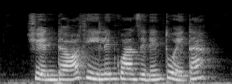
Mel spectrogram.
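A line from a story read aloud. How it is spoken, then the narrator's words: Cold, thin smile. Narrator (Vietnamese): Ta mím môi cười nhạt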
